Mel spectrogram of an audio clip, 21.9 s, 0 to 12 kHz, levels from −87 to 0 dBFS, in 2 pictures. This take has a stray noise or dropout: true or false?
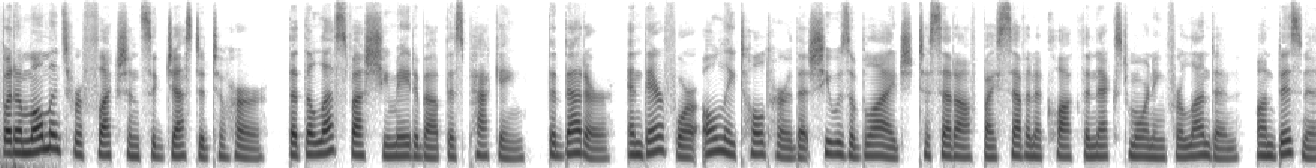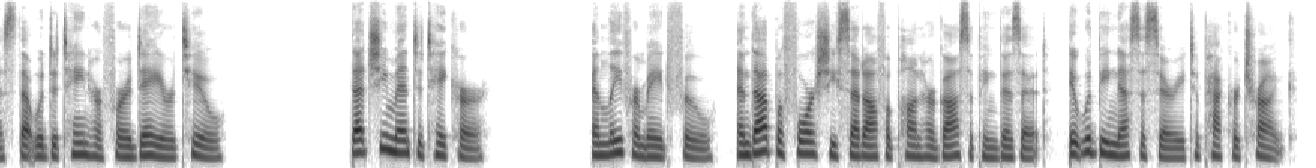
false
